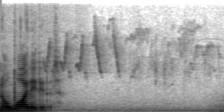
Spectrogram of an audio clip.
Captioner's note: birds chirping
